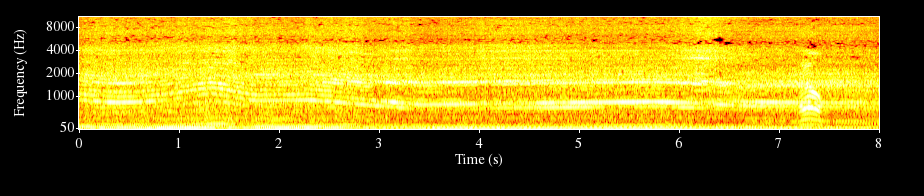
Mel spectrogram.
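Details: MAN diesel dump truck, started after repairing cut electrical wiring and fitting a new battery, check engine light showing; revved straight after start: pitch rises and falls evenly, no misses or knocks; normal revving.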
